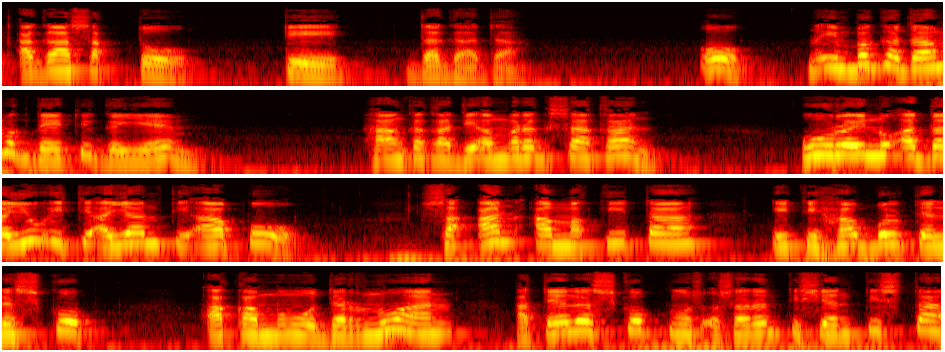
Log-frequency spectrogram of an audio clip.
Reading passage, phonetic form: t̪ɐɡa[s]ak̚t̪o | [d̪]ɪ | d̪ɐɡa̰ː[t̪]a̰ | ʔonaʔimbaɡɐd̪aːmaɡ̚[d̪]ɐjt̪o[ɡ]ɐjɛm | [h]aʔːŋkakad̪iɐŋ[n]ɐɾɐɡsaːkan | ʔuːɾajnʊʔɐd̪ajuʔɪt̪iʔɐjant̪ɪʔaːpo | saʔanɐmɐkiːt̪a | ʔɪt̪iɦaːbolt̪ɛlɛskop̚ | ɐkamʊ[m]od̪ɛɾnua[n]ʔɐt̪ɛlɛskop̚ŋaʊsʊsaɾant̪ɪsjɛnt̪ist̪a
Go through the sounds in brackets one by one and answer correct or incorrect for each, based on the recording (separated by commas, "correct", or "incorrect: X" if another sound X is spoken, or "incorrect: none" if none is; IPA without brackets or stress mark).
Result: correct, incorrect: t̪, incorrect: d̪, correct, correct, correct, incorrect: m, correct, correct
